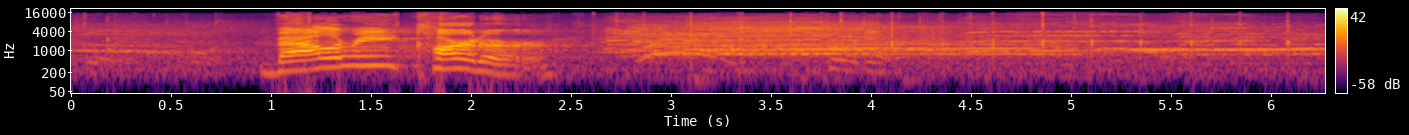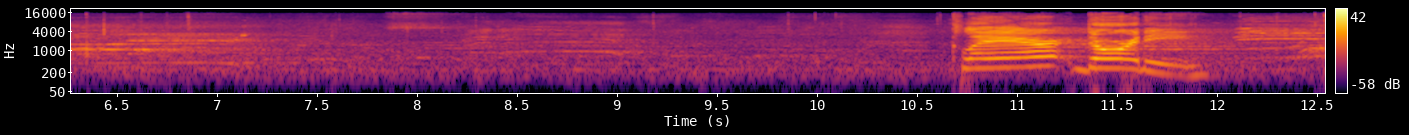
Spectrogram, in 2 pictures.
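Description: People whoop and cheer loudly.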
